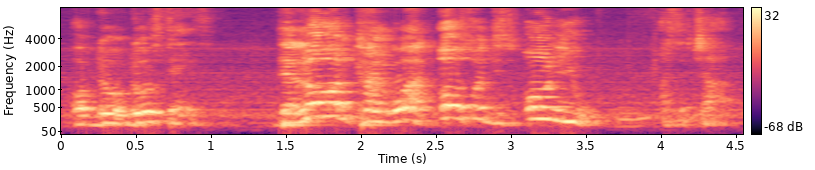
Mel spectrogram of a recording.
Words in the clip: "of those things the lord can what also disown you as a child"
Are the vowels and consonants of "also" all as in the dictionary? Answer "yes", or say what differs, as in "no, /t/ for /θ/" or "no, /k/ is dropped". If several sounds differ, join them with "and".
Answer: yes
